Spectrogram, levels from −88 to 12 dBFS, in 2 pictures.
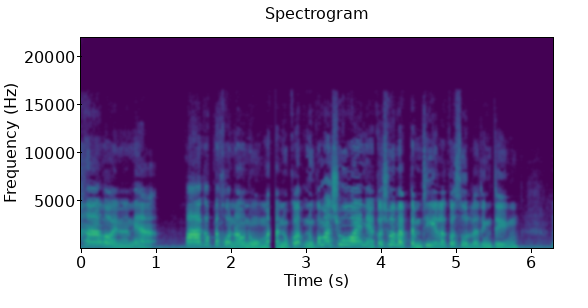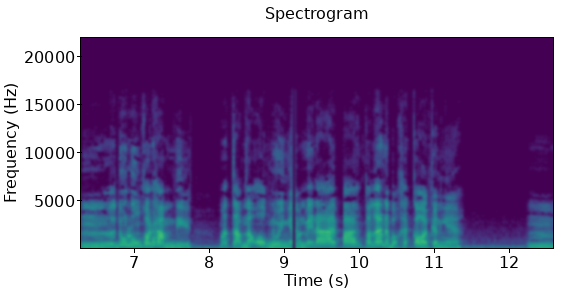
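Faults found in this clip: Bluetooth stall, 2.51–2.59 s and 9.10–9.16 s: speech cuts to silence for 65 ms, then 41 ms, before continuing. Likely interference delaying packets on the wireless link, so the headphone buffer empties and playback waits for retransmitted data.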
